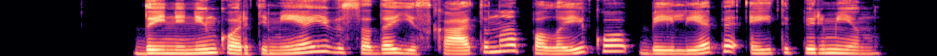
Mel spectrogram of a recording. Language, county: Lithuanian, Panevėžys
